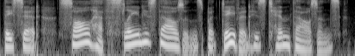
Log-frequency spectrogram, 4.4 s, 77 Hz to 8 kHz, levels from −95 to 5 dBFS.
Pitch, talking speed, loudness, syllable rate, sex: 180 Hz, 160 wpm, -16 LUFS, 3.8 syllables/s, female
